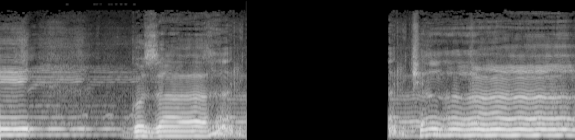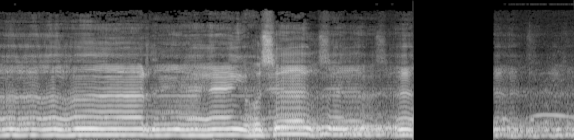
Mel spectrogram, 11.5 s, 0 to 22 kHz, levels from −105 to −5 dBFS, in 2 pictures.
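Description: The audio has two stream reconnect dropouts. At 2.46 s it goes dead for about 1.42 s, and when sound returns at 4.10 s the player has jumped back about 0.22 s, so a short stretch repeats, which fits the server resending a burst after the link came back. At 9.88 s it cuts out again for 0.8 s and resumes at 10.70 s roughly 0.4 s further on, so a bit of audio is simply skipped. Each time the connection dropped and the player restarted its decoder mid-stream.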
